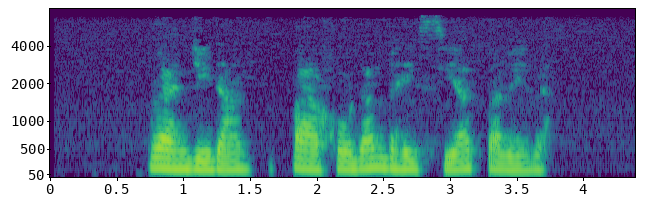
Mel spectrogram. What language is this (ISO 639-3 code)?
fas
